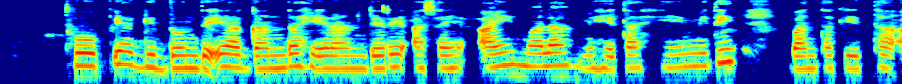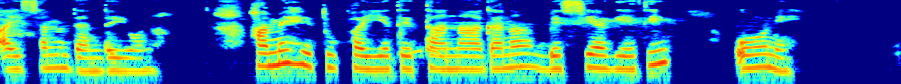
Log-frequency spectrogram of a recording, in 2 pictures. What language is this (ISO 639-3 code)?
wal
